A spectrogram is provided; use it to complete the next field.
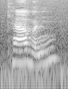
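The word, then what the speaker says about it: Cavan: news in peterborough and what looks like caven uh yeah you have to pronounce it cabin um and uh monegan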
